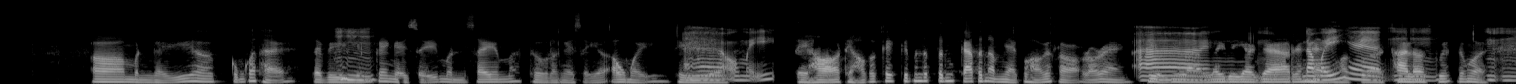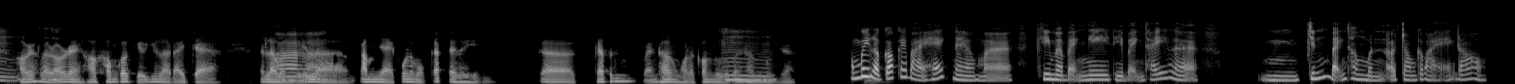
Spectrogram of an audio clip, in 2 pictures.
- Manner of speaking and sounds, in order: tapping; chuckle
- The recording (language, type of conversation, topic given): Vietnamese, podcast, Thể loại nhạc nào có thể khiến bạn vui hoặc buồn ngay lập tức?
